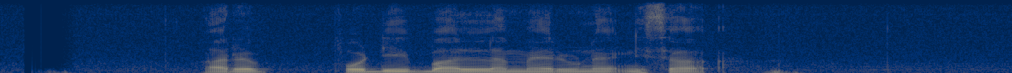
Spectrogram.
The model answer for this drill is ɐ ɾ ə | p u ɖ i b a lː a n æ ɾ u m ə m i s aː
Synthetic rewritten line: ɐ ɾ ə | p o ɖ i b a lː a m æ ɾ u n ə n i s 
